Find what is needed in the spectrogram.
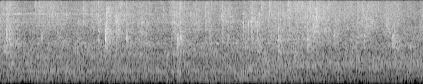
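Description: Water running into a bath, a steady rush with irregular splashes, turned back on to rinse shampoo off a small dog.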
